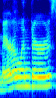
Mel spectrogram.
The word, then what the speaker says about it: Marylanders: Louis people in the house, some Marylanders.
